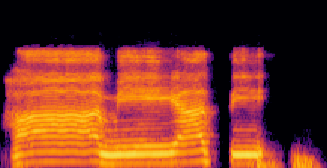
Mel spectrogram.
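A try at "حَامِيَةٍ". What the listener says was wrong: Yang panjang ha dong. Hamiyati.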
